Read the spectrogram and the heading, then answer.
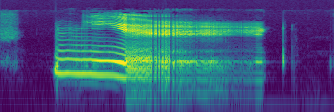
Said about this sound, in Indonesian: Suara pintu kamarku yang nampaknya perlu diberi pelumas.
